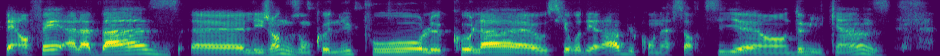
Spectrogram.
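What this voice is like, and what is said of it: French accent. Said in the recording (French): “comme tu l'as remarqué, euh, j'ai un accent français”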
